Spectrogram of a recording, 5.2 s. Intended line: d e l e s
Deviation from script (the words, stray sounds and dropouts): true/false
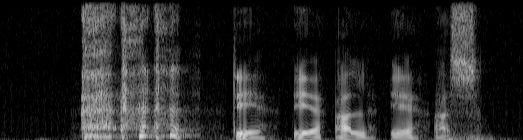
true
